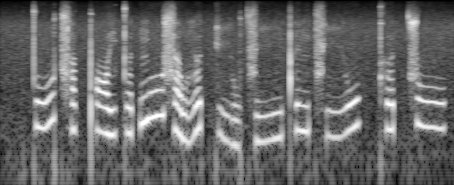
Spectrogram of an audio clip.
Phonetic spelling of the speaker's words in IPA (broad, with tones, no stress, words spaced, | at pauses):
t̪uː˨˥ t͡sʰɐ˨˥k̚pʰɔː˨jt̪ɵ˨˥t̚ ŋuː˥ sɐ˨˩wlɵ˥t̚ kiː˨˩wt͡siː˨˧ŋ pʰɪ˧ŋt͡sʰiː˨˥w | kʰɵ˨˥t̚t͡suː˧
